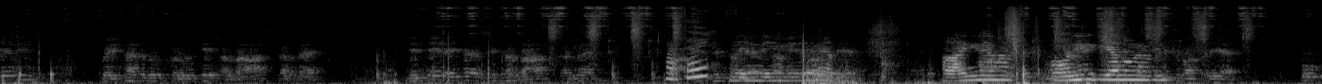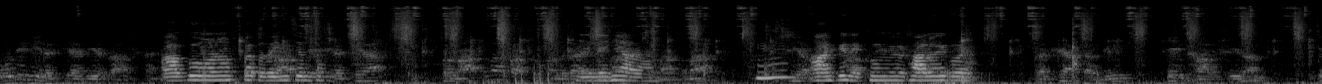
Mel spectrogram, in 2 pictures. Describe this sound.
Janek Peel carela metalbracelets hindi Sonal SikhTV
This is part of a series of workshops done in collaboration with Casa Asia, that attempt to explore how immigrant communities in Barcelona would represent themselves through sound. Participants are provided with recorders that they can take with themselves and use daily, during a period of time.
In the workshop we reflect collectively on the relation between the recorded sounds, and their cultural significance for the participants. Attempting to not depart from any preconceived idea of the participant's cultural identity.
Janek peeling carela, an Indian vegetable, in the kitchen. We can hear the tinkling of her metal bracelets. She speaks with Sonal in Hindi. Sikh religious TV in the background.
